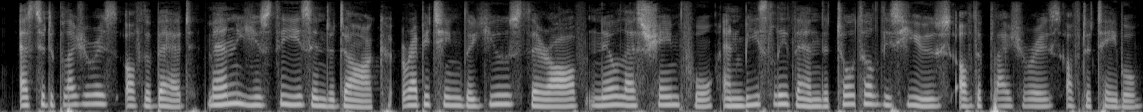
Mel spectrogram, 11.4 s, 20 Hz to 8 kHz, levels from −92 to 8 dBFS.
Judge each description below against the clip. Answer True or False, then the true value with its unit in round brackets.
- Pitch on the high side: True (200 Hz)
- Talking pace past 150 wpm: True (170 wpm)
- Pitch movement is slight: False (3.5 semitones)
